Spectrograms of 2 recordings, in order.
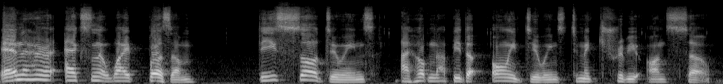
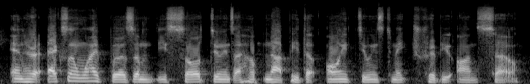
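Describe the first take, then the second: First: It is read very slowly. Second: It is read at normal speed.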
